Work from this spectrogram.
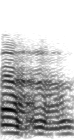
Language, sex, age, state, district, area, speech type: Malayalam, female, 30-45, Kerala, Malappuram, rural, conversation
